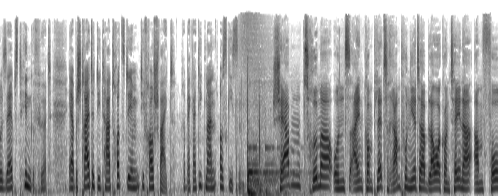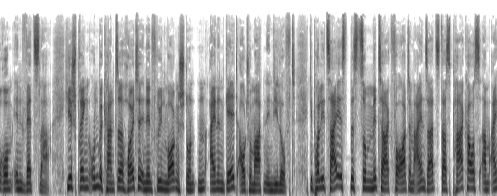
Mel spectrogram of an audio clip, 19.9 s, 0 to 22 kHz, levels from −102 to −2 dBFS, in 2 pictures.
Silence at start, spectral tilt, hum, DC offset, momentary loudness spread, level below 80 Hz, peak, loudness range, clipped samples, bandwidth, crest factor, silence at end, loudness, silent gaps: 0 s; -4.5 dB/octave; none; under 0.1%; 7 LU; -38 dBFS; -2 dBFS; 2 LU; under 0.1%; 16.5 kHz; 18 dB; 0 s; -19 LUFS; none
